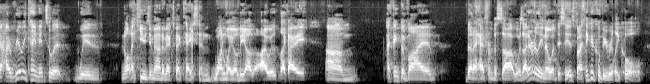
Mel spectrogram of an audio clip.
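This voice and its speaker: A man's voice: medium pitch, expressive, measured pace. An Australian man chatting casually as an interview guest in a laid-back, self-deprecating way. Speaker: guest, novelist.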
